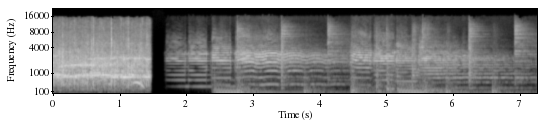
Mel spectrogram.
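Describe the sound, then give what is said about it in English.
A loud burst of hand clapping, like applause, lasts about a second and a half and cuts off abruptly. A brief silence follows, then a sustained, harmonically rich musical passage. “No, that's five hand claps.”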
